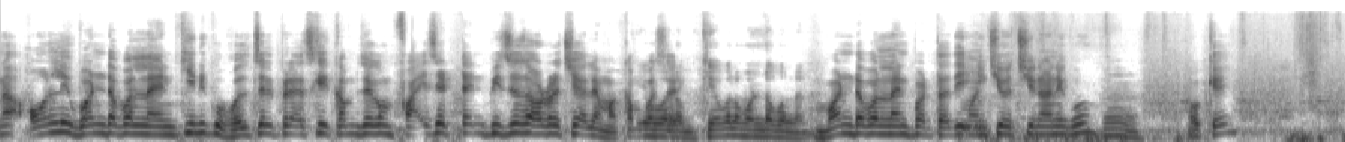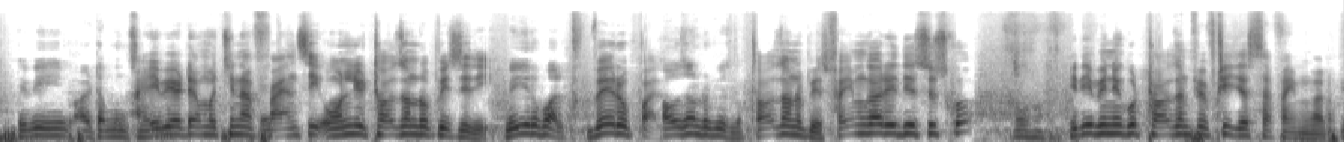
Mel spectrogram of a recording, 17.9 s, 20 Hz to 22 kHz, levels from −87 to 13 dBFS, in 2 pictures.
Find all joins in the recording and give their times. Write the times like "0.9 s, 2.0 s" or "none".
6.5 s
